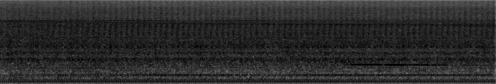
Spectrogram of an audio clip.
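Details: Brisbane garbage truck diesel at idle: steady rumble with a quick, uneven puffing chuff on top; a blowing exhaust leak.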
